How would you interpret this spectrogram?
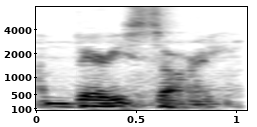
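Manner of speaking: quietly reassuring the angry husband, almost whispering; calm quiet voice. A narrator's reading. Soft calm explanation to Scott so he stays calm. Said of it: "calm, quiet, almost whisper of a voice".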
